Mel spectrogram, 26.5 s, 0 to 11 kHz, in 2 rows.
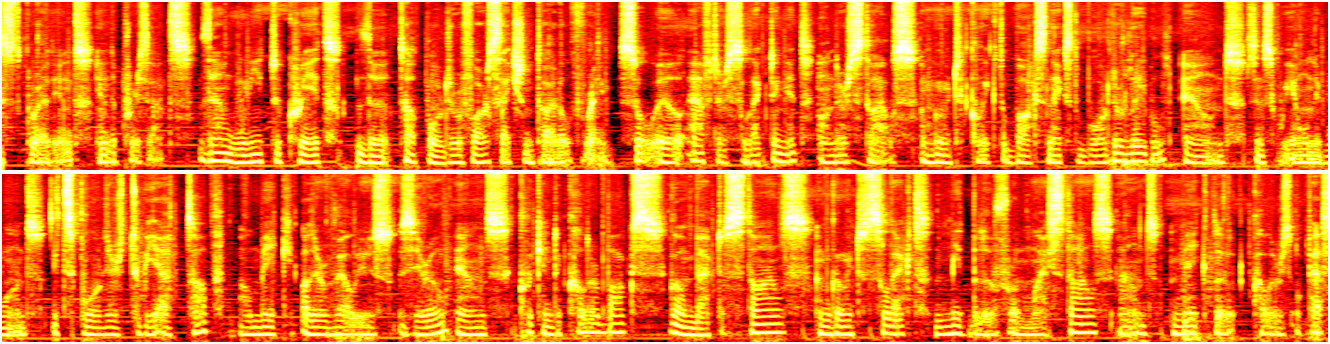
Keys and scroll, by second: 16.0 0, 16.8 0, 17.6 0, 26.3 5.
